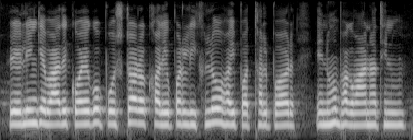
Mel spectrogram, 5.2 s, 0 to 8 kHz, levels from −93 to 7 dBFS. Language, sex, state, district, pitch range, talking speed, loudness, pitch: Bajjika, female, Bihar, Vaishali, 225-245 Hz, 195 wpm, -15 LUFS, 235 Hz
